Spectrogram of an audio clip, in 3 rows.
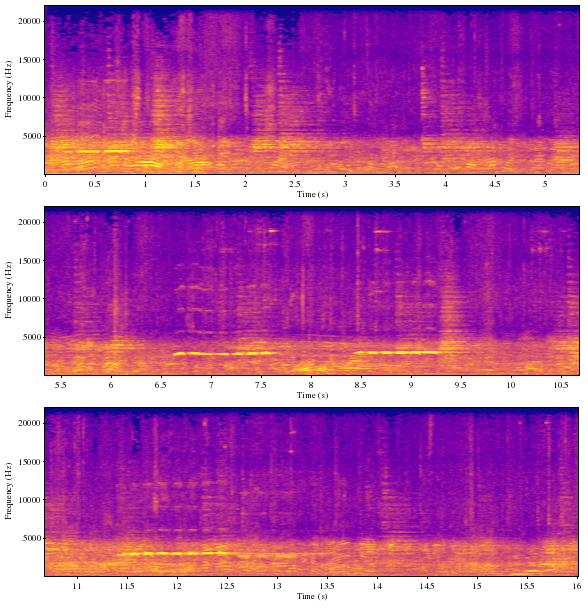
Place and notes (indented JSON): {
  "title": "白沙屯, 苗栗縣通霄鎮 - Matsu Pilgrimage Procession",
  "date": "2017-03-09 12:41:00",
  "description": "Matsu Pilgrimage Procession, Crowded crowd, Fireworks and firecrackers sound",
  "latitude": "24.56",
  "longitude": "120.71",
  "altitude": "10",
  "timezone": "Asia/Taipei"
}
